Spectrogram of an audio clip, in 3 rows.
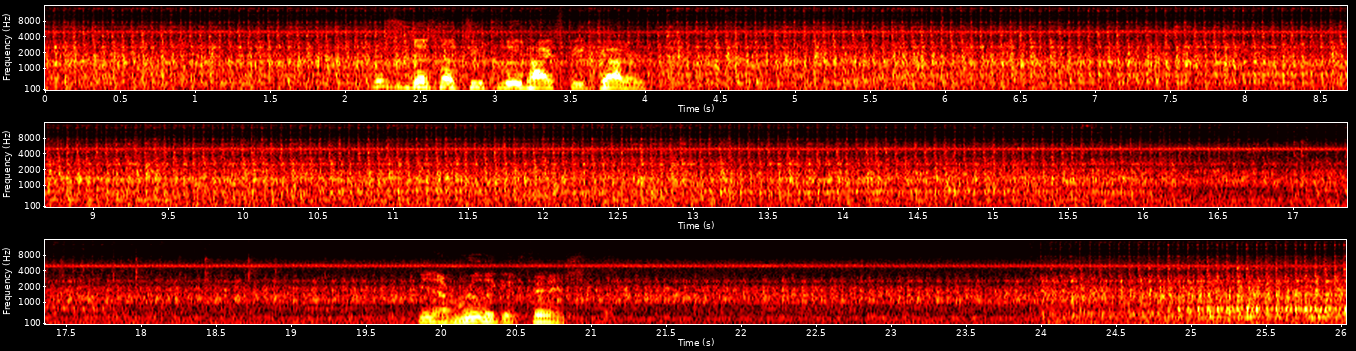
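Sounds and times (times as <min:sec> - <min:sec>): milling machine cutting metal: 0:00.0 - 0:18.9
spindle running: 0:00.0 - 0:21.7, 0:22.3 - 0:26.0
thin high whine: 0:12.8 - 0:22.8.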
